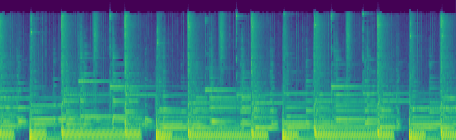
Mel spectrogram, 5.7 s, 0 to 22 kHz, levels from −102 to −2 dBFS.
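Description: A recording of sounds with a block size mismatch (padded) running through the whole clip. One stage writes slightly shorter blocks than the next reads, and the missing tail of each block is filled with zeros. The repeating gaps produce a steady buzz at 43.1 Hz, which fits a 1024-sample read size. Because the padding is so small, playback runs at 0.999 times normal speed, with pitch essentially unchanged.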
